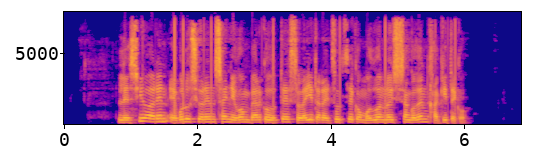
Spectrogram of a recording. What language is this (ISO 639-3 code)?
eus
